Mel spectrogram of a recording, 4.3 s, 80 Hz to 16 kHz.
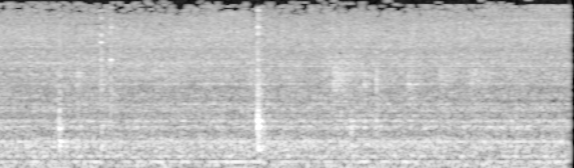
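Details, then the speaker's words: Used, lower-hours oil burner in a Finnish basement, fitted to replace a roughly 15-year-old unit that was losing its bearings, first firing with air possibly still in the fuel hoses: steady even roar, low hum, faint ticks, no bearing growl; running normally and quieter. "I don't hear that much noise from this unit, so I guess it's a little bit better now."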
